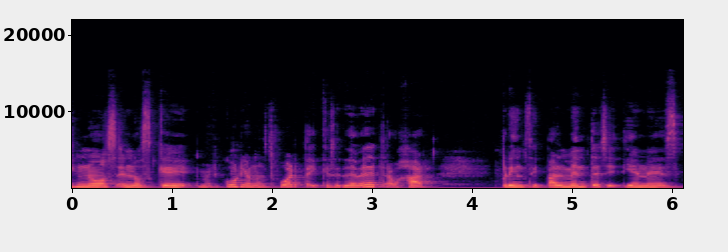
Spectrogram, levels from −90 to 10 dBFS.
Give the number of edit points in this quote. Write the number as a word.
one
